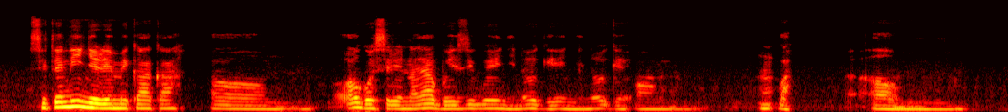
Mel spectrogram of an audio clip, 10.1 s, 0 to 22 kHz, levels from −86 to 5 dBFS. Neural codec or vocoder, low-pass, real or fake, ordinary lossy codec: none; 10.8 kHz; real; Opus, 24 kbps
